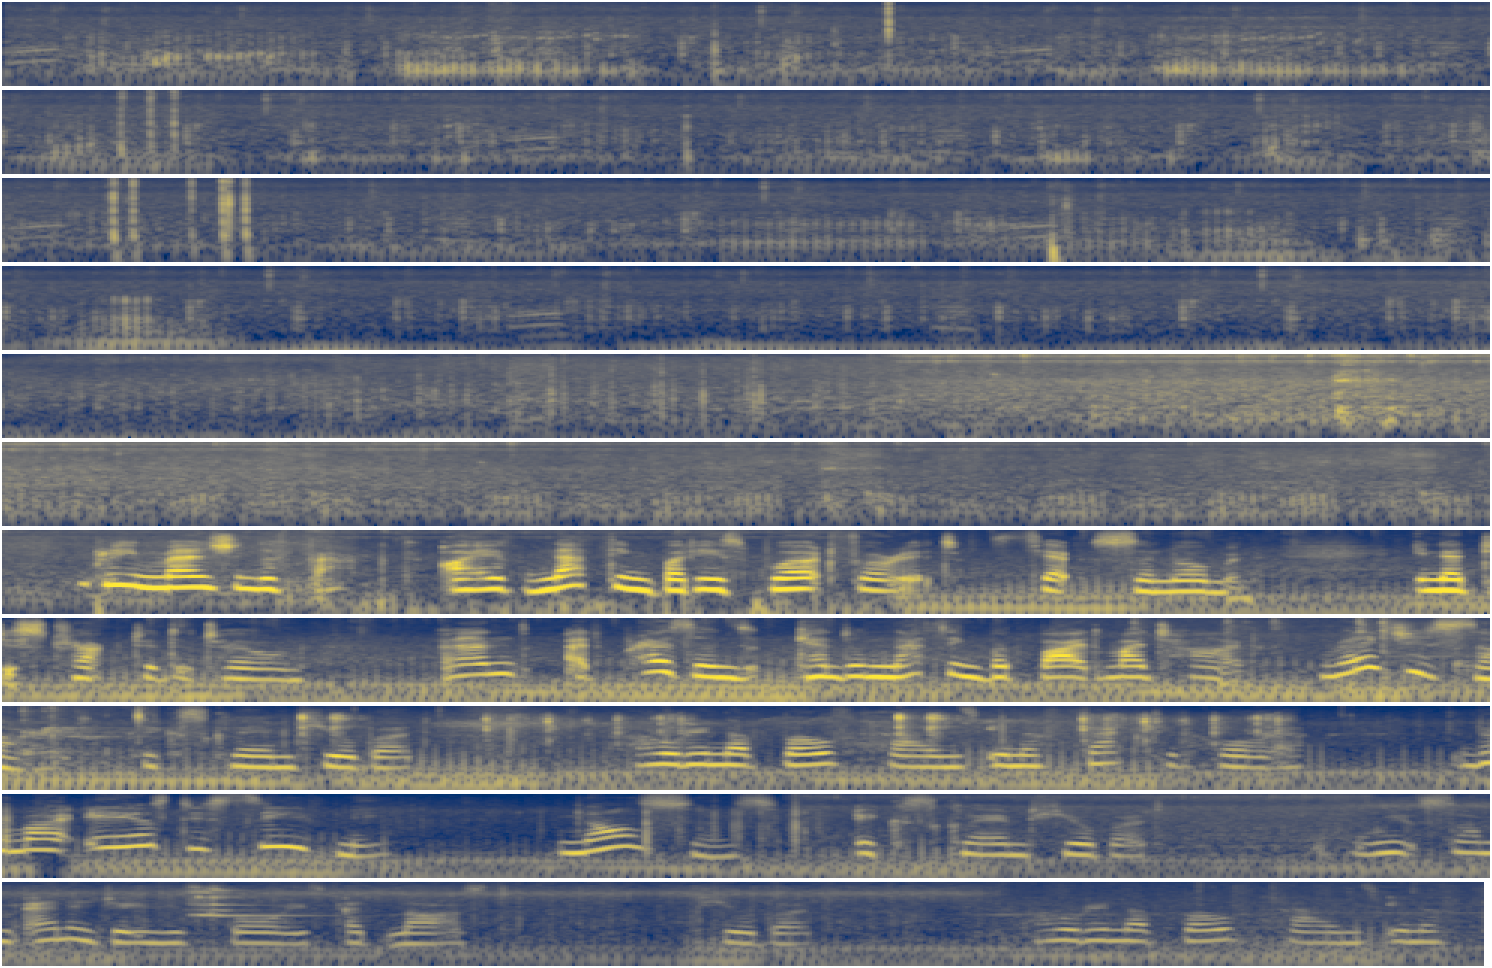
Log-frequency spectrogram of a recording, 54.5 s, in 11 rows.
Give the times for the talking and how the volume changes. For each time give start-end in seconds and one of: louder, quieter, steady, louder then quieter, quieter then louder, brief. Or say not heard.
30.0-54.5 quieter.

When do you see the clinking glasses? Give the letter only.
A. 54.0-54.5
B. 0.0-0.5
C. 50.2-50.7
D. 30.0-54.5
C.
